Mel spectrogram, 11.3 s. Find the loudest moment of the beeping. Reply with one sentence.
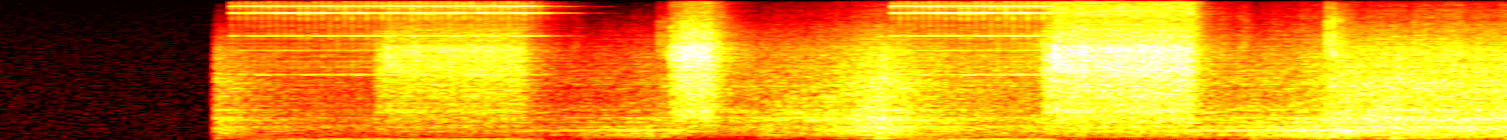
The loudest moment of the beeping is at 7 seconds.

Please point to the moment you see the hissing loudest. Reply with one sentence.
The loudest moment of the hissing is at 8 seconds.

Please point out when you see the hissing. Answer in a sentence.
The hissing can be heard from 1.6 to 11.2 s.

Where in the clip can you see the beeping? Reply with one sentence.
The beeping can be heard from 1.7 to 4.1 s and from 6.7 to 8.0 s.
